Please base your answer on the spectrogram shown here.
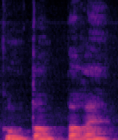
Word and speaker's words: Contemporain: Ký tự M này cũng phát âm là N khi đứng trước P. Viện bảo tàng nghệ thuật đương đại, Le Musée d'Art Contemporain.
